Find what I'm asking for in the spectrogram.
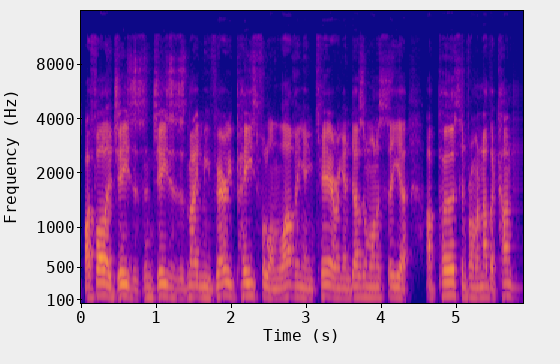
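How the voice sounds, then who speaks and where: A fast, somewhat bright, mid-range male voice with fairly even intonation. The live streamer, an Australian, gives his chat a blunt, confrontational rant and closes by preaching about religion.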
